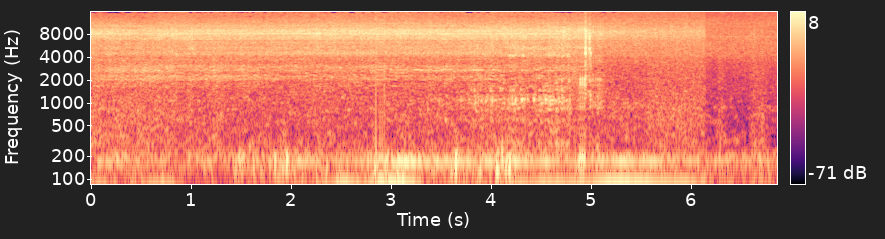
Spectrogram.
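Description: A steady low mechanical hum under a wash of outdoor background noise, cutting off about six seconds in, with a couple of single sharp taps.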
